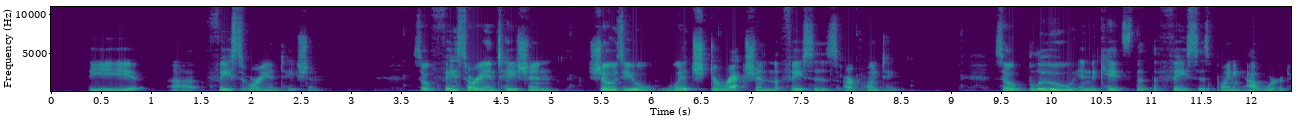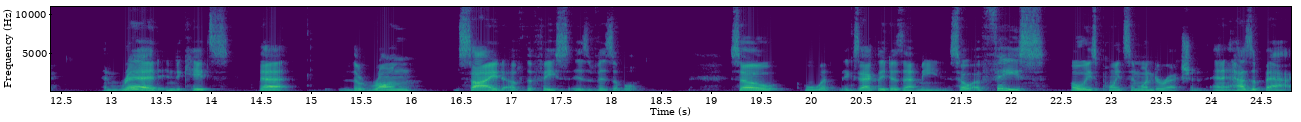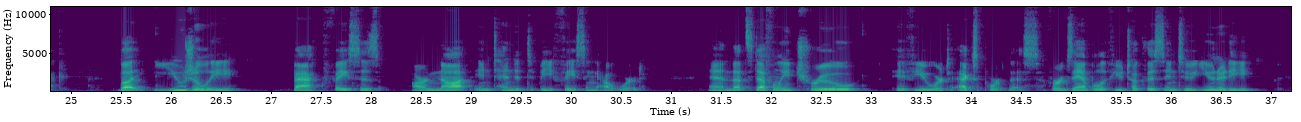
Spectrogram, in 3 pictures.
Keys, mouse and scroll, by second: 2.4-3.6 middle drag, 3.9 click, 4.5-5.3 middle drag, 5.6 Tab, 6.1-6.7 middle drag, 7.2-8.1 middle drag, 8.6-9.2 middle drag, 9.4 scroll up 3, 10.3-10.9 middle drag, 13.8-15.0 middle drag, 19.7-20.4 middle drag, 25.2-25.9 middle drag, 32.2 middle click.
